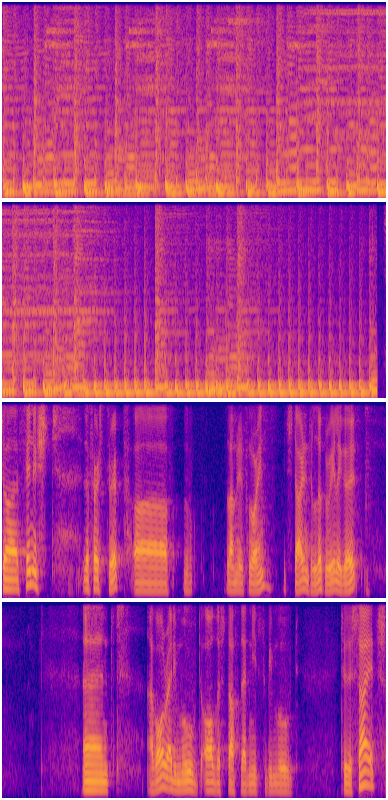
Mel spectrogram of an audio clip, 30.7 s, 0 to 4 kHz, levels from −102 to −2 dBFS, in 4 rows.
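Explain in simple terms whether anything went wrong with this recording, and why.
One thing went wrong: a short concealed packet loss from 12.90 to 12.94 s. About 20 ms of audio arrived too late, so the receiver filled the gap by continuing the sound just before it. That makes a brief smear or wobble instead of the silent gap or sharp click of a plain dropout.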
